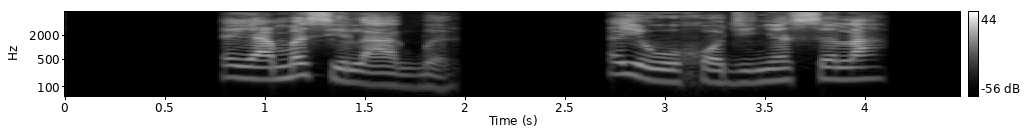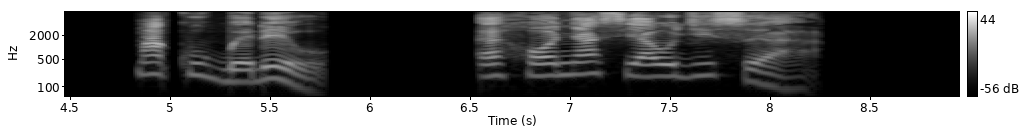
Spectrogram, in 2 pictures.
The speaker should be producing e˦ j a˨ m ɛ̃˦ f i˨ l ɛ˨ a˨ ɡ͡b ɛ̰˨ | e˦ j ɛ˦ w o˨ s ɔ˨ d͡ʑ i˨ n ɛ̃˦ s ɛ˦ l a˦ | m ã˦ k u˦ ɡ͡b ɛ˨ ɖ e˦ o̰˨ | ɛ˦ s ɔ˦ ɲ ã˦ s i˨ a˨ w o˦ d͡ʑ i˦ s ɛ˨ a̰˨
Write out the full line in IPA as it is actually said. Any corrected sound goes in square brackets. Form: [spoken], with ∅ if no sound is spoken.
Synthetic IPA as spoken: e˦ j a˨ m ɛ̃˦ [s] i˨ l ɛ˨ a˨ ɡ͡b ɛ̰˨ | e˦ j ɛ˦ w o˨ [x] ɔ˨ d͡ʑ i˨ [ɲ] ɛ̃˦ s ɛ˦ l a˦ | m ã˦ k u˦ ɡ͡b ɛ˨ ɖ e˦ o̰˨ | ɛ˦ [x] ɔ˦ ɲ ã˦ s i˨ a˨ w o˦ d͡ʑ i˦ s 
